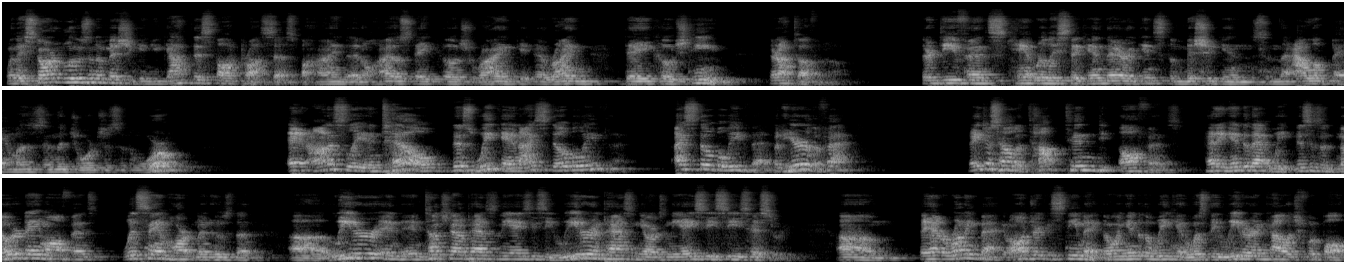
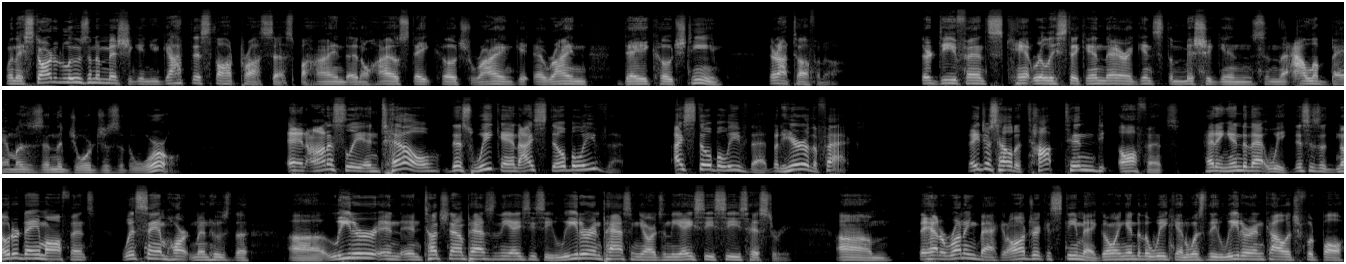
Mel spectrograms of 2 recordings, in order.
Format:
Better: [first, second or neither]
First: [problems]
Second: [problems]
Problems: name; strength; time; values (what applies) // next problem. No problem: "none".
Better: second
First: off-mic speech; far // room echo; slight; dies away in 0.4 s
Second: none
